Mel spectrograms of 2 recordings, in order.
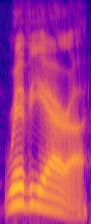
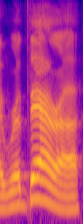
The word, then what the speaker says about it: Rivera: have become, there are still people that will pronounce my name Riviera. So to avoid this, I usually will start off my conversation with them just being like, yes, this is Rivera.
